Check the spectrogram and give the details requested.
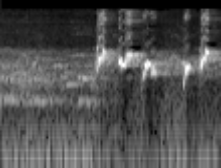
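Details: Red-whiskered bulbul master song for competition birds: after a low background hum, a brisk string of five bright, slurred whistles, each rising and falling quickly.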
